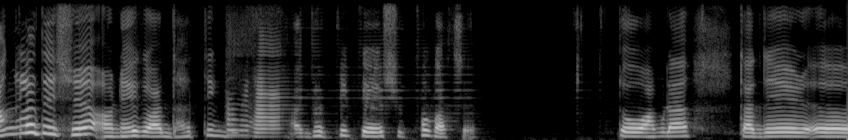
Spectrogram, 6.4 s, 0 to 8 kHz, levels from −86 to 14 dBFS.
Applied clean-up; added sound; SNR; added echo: neural mask model DeepFilterNet 3.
